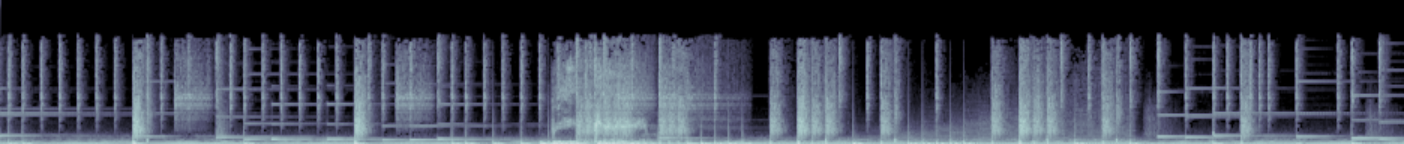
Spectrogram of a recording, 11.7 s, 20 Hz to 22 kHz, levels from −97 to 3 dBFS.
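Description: Nothing goes wrong anywhere in this audio, so there's nothing here to point out.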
